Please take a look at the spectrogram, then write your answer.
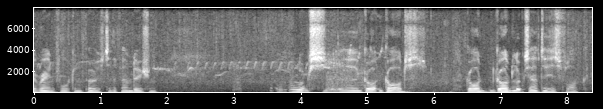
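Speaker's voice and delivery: hesitant churchman, halting over his words; pious priest. Acted. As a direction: play a well-meaning, faltering Father. Voices Father Thomas in game.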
